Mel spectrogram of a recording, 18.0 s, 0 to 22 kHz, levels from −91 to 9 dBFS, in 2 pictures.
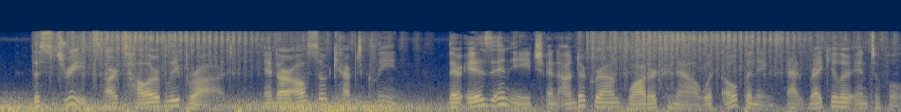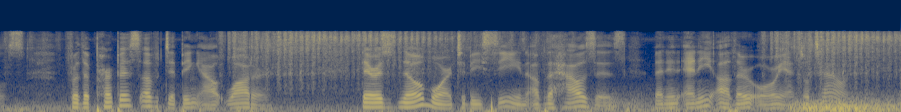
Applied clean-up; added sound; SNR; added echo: none; Thunder + Rattle (instrument); 2 dB; none.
